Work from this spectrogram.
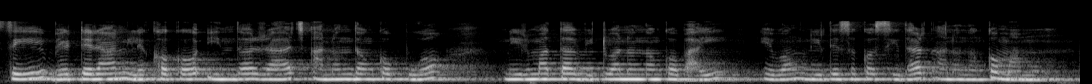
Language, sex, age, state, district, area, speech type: Odia, female, 45-60, Odisha, Boudh, rural, read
